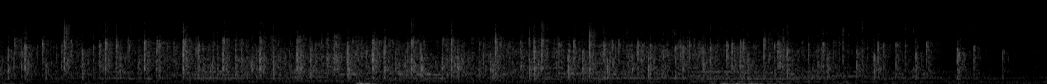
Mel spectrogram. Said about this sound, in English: Somebody stand to your feet and clap your hands in appreciation.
